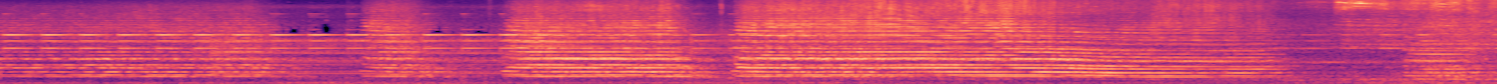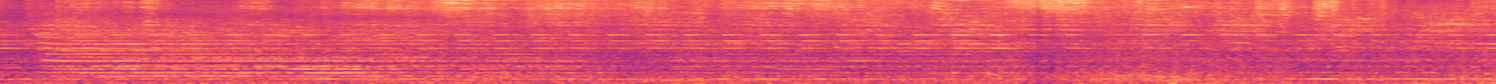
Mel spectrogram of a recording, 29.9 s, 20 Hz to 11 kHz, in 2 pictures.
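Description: Union Pacific diesel freight locomotive's horn sounding several blasts at a grade crossing. The last blast is long and slides slightly down in pitch as the locomotives pass, about 13 seconds in. After that, covered hopper cars roll past with steady wheel-on-rail noise and some thin wheel squeal.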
